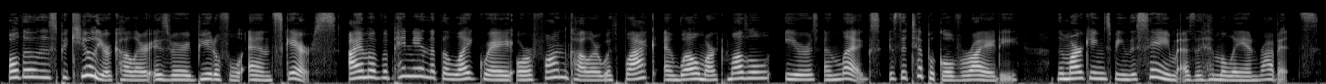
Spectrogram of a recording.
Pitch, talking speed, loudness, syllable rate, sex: 245 Hz, 190 wpm, -19 LUFS, 5.2 syllables/s, female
